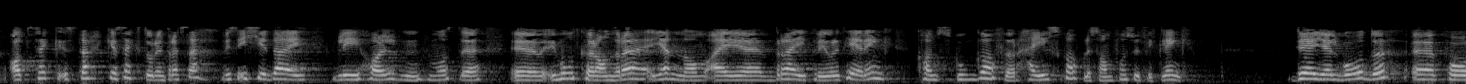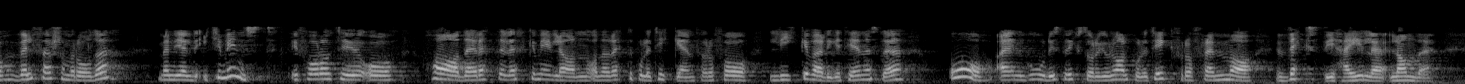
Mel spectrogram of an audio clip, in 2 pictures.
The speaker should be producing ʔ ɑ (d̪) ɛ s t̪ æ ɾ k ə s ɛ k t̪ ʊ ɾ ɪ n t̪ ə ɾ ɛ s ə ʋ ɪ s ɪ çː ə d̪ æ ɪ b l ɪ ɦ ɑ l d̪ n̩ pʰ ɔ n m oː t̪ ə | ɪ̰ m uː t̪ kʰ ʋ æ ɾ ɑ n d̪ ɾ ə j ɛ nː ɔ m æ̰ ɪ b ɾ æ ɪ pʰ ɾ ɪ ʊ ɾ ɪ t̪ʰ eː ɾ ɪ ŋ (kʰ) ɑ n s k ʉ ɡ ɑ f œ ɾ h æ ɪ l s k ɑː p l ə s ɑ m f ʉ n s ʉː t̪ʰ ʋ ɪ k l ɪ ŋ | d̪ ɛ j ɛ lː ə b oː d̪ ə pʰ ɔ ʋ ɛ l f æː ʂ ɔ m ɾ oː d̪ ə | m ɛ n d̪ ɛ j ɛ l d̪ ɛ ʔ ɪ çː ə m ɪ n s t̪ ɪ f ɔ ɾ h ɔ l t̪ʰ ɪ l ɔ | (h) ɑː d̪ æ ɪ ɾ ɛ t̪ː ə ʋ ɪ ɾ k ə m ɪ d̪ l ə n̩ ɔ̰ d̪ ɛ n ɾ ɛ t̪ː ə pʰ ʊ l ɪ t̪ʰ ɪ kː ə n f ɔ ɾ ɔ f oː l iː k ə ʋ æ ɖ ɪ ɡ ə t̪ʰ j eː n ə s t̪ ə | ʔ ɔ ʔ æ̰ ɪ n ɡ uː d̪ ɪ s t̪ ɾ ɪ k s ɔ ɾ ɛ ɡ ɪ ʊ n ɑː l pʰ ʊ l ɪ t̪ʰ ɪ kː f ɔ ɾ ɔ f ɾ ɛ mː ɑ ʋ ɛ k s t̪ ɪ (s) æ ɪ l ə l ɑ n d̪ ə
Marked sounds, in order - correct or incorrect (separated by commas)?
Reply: incorrect, correct, correct, incorrect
